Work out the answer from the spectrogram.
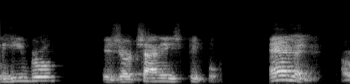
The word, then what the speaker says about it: Ammon: Ammon, all right, Ammon, which is Imawan in the Hebrew.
